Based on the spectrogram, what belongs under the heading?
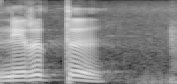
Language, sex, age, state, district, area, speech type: Tamil, male, 45-60, Tamil Nadu, Tiruvannamalai, rural, read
